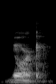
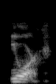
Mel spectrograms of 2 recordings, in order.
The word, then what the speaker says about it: Bjork: on there's bull shark bull bjork i butchered that really badly i do apologize york it's anders bjork york all right you guys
